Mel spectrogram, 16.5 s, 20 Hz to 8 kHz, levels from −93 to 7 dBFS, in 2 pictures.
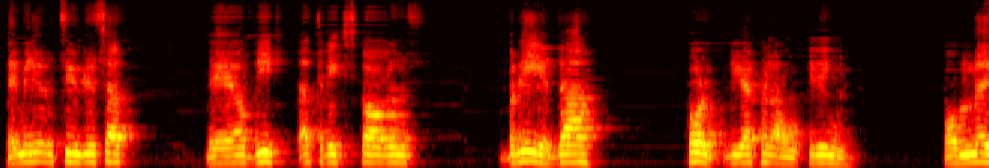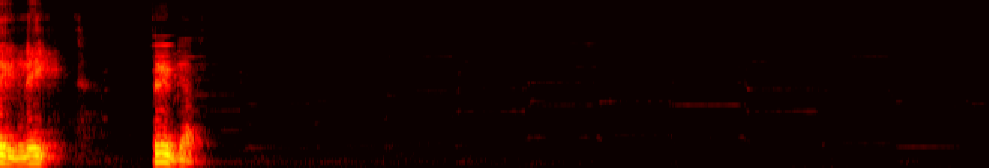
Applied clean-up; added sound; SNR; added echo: neural mask model DeepFilterNet 3.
